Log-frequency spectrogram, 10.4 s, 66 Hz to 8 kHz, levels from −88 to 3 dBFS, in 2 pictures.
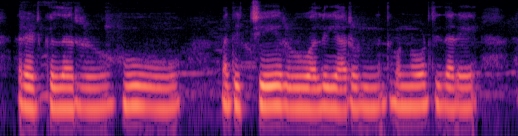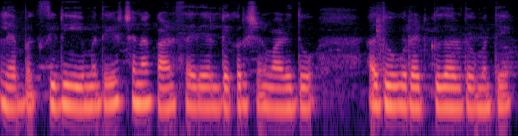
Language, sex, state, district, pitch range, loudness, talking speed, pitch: Kannada, female, Karnataka, Gulbarga, 185-200 Hz, -26 LUFS, 120 wpm, 190 Hz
